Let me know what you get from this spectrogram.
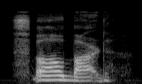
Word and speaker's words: Svalbard: Svalbard.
